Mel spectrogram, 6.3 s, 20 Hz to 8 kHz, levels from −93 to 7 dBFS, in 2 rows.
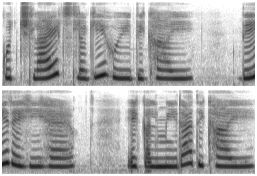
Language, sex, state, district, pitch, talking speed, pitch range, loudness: Hindi, female, Himachal Pradesh, Shimla, 310 Hz, 105 wpm, 300-335 Hz, -14 LUFS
